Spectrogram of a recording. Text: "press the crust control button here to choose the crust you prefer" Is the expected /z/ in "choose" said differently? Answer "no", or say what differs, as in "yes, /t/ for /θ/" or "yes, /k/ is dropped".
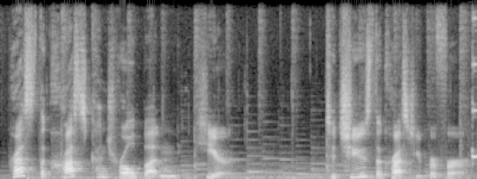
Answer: no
